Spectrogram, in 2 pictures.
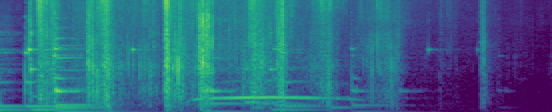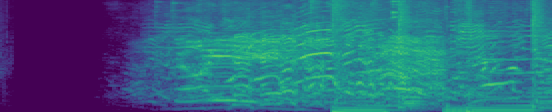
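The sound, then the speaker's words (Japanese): Dense crowd chatter fills a busy Japanese izakaya, with overlapping voices and bursts of talk, after a few seconds of clattering thunks and footsteps followed by a brief silence. “そんじゃ、その辺の居酒屋にでも入るか。”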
